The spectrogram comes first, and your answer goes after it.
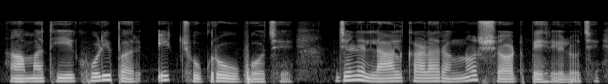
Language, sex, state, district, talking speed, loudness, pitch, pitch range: Gujarati, female, Gujarat, Valsad, 150 wpm, -19 LUFS, 145 Hz, 130-155 Hz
